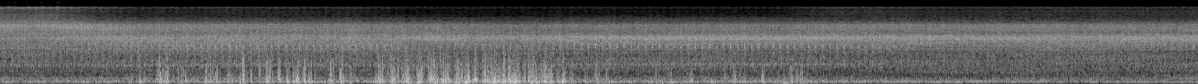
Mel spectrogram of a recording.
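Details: UAZ Patriot engine at idle: loose, uneven knocking of three or four raps a second, strongest for a few seconds; source undetermined.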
